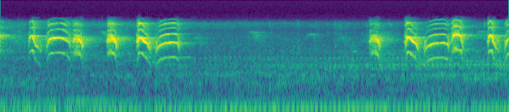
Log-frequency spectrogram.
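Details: Great kiskadee pair in nature: two bursts of rapid, raspy arched squawks, each burst of several notes, separated by a quiet gap of about two seconds, with a faint low background hum.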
